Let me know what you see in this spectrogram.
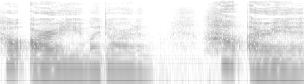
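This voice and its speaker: A put-on character voice with an Irish accent speaks at a low pitch. It is breathy and fairly slow. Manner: sweet, airy.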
